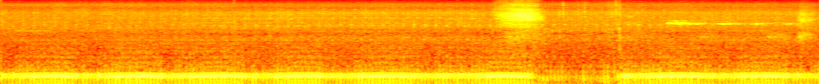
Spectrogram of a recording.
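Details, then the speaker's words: Car idling: exhaust chuffs unevenly, surging and sagging with a brief drop while the whole engine vibrates, air at the silencer coming in intermittent puffs, indicating an engine misfire. "अगर रुक-रुक कर हवा जा रही है और पूरा engine हिल रहा है तो उस केस में गाड़ी में मिसिंग होती है।"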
